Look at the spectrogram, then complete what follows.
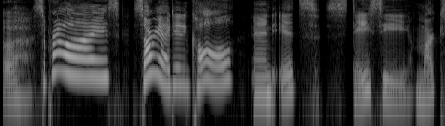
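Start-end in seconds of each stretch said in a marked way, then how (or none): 0.4-3.1 high, bright sing-out of a surprise arrival; acted chirpy announcement at the door; surprise greeting. Sister turning up unannounced, high acted surprise greeting.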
